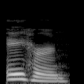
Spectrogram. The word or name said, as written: ahern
